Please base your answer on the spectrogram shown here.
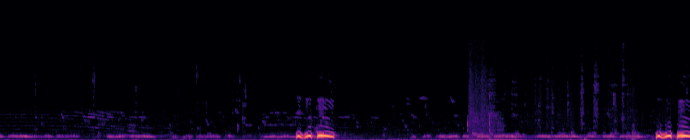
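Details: Spotted dove calling for the training of newly caught wild decoy birds: soft, low cooing murmurs run throughout, broken twice by a loud, quavering double coo about seven seconds apart.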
